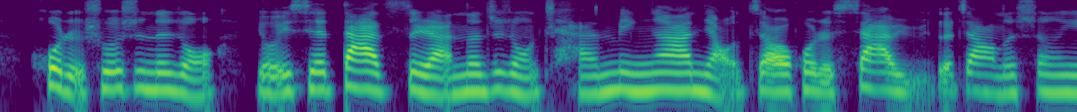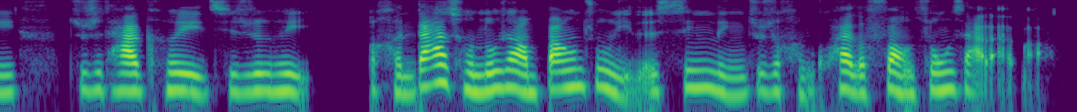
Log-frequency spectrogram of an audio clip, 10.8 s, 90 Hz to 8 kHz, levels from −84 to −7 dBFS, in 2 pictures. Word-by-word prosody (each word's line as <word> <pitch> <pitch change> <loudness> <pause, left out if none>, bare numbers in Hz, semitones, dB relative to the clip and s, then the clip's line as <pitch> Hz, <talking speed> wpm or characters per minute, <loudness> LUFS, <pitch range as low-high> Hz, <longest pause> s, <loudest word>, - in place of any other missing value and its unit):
或 260 - +2
者 190 - -2
说 230 0 -2
是 235 0 -6
那 220 -1 -1
种 185 -5 -3 0.2
有 190 - -3
一 - - -1
些 225 +2 -1
大 230 0 +5
自 210 +1 -4
然 190 -1 +2
的 205 - +1
这 220 - -5
种 195 -2 -3
蝉 190 -2 -7
鸣 210 0 -1
啊、 220 -1 +3
鸟 205 -4 -2
叫 105 - +2
或 - - -3
者 100 - -3
下 110 +2 -1
雨 100 - -9
的 - - -7
这 220 - -3
样 200 -2 -3
的 190 - -6
声 200 0 -6
音， 195 0 -3 0.2
就 220 - -10
是 220 - -4
它 210 0 +6
可 215 +1 -1
以 200 -2 +2
其 205 +2 -7
实 210 +1 0
可 210 - 0
以 200 -2 -2 0.3
很 195 - -5
大 255 +8 +8
程 220 -7 0
度 220 +3 +3
上 210 -5 +5
帮 230 +4 +4
助 245 -4 -1
你 180 - -4
的 - - -6
心 240 +3 -3
灵， 180 -3 -3
就 205 +2 -8
是 210 - -3
很 185 -3 -12
快 225 +1 +3
地 195 - 0
放 215 -1 +3
松 215 +4 -1
下 - - -2
来 - - -7
吧。 - - -14
210 Hz, 335 characters per minute, -25 LUFS, 195-220 Hz, 0.3 s, 大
